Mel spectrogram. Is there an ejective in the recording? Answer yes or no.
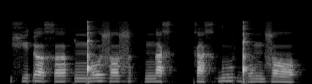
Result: no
